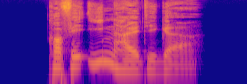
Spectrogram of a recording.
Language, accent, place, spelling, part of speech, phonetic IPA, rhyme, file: German, Germany, Berlin, koffeinhaltiger, adjective, [kɔfeˈiːnˌhaltɪɡɐ], -iːnhaltɪɡɐ, De-koffeinhaltiger.ogg
- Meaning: inflection of koffeinhaltig: 1. strong/mixed nominative masculine singular 2. strong genitive/dative feminine singular 3. strong genitive plural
